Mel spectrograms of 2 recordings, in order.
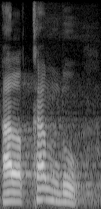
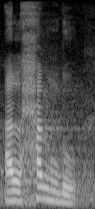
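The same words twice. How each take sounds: First: The h is made harsh like kh or k. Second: The h is a soft breathy sound. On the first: The speaker calls it wrong. "diubah dari H menjadi Kha" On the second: The speaker calls it right. "Harusnya alham, alhamdu"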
